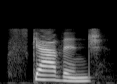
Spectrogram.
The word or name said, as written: scavenge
